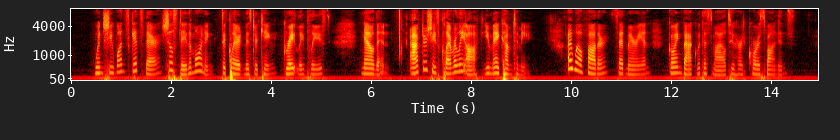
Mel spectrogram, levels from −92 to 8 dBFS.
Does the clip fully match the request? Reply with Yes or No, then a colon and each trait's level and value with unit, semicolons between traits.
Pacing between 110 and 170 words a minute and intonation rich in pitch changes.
No: average, 155 wpm; average, 3.8 semitones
